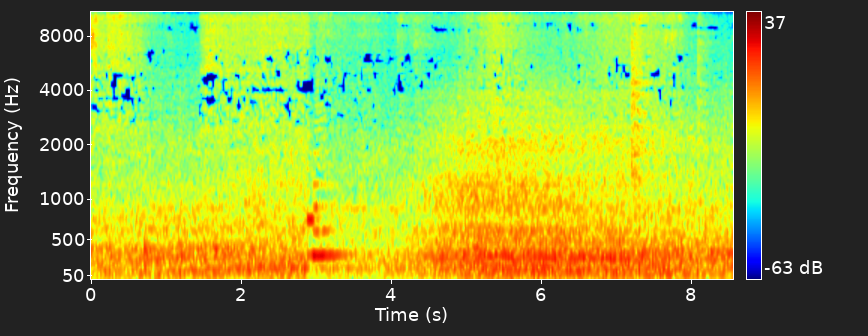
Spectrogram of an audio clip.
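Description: Indian Railways express train passing close at speed, with a loud, continuous rush and rattle of wheels on the rails. A brief horn note sounds about three seconds in, and a longer steady horn tone runs through the middle.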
